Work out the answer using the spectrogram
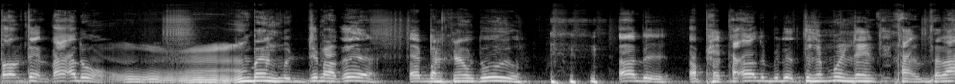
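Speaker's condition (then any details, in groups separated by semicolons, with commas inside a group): Cerebral palsy; speech not normal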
